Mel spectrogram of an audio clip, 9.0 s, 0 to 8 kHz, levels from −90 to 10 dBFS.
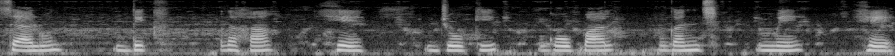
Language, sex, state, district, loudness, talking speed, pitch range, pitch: Hindi, female, Madhya Pradesh, Dhar, -17 LUFS, 60 wpm, 200-220 Hz, 205 Hz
